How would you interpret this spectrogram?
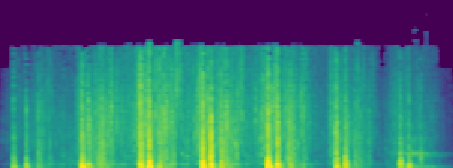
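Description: Horse hooves clip-clop at an unhurried walking pace, each strike a sharp knock in a steady uneven rhythm of about six or seven beats, heard alone without voices.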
